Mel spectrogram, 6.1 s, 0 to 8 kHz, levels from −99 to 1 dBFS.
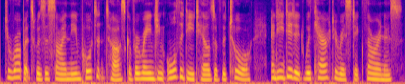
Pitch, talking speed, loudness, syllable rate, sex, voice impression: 205 Hz, 215 wpm, -15 LUFS, 6.4 syllables/s, female, very feminine, slightly young, slightly adult-like, very thin, tensed, slightly powerful, bright, hard, very clear, fluent, cute, intellectual, very refreshing, sincere, calm, friendly, reassuring, slightly unique, very elegant, sweet, lively, slightly strict, slightly intense, slightly sharp, light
